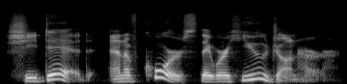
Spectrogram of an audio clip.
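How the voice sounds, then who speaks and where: A self-assured, bossy father handing down advice , played by a male joke teller. He sounds instructive, with animated pitch and a dry, close recording. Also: takes it slowly, dry recording. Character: bossy father giving his son marriage advice.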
